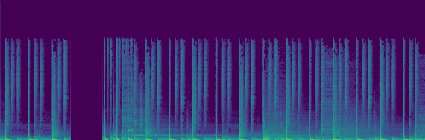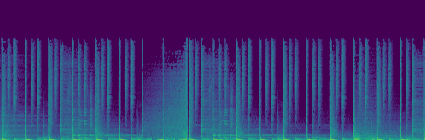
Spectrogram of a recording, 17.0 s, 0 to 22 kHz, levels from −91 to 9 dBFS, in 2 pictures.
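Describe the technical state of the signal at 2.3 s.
Sound rushes and jumps about ten semitones higher from 2.03 to 2.66 s: catch-up at higher speed, the player resampling its post-stall backlog at double speed.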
